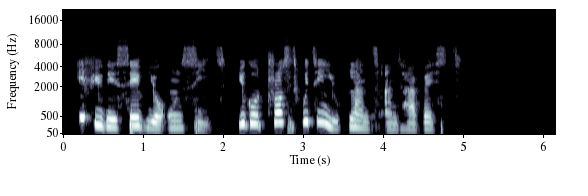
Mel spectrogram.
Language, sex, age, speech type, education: Nigerian Pidgin, female, 30-45, spontaneous, tertiary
